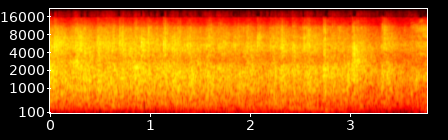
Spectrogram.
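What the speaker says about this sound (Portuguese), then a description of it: "Salva de palmas para a família tão querida." A church congregation gives a round of applause for a beloved family, a steady wash of many hands clapping at a fairly faint, even level that tapers slightly near the end.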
